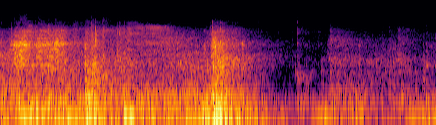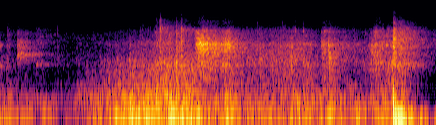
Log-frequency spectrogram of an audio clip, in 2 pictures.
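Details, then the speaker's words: Garage door after tightening the bolts, track already lubed: rough metal-on-metal scraping and thumping as the door travels, ongoing for about a month. Something rubs the track; motor may need shimming or moving, with a professional check planned. "this track has been lubed up and it's still not working thing that it basically just sounds like metal on metal scratching"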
